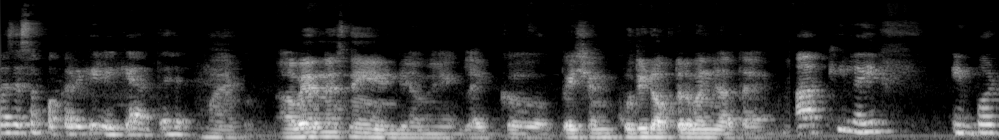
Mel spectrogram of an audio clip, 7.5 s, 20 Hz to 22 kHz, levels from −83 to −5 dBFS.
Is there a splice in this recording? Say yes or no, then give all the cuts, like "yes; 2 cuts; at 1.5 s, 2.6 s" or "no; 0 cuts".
yes; 2 cuts; at 2.0 s, 5.9 s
